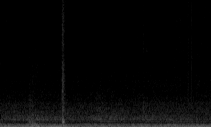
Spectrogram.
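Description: A car that has just pulled up idles with a steady, muffled low rumble, and a single brief sharp click cuts through partway as someone gets out of the car.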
